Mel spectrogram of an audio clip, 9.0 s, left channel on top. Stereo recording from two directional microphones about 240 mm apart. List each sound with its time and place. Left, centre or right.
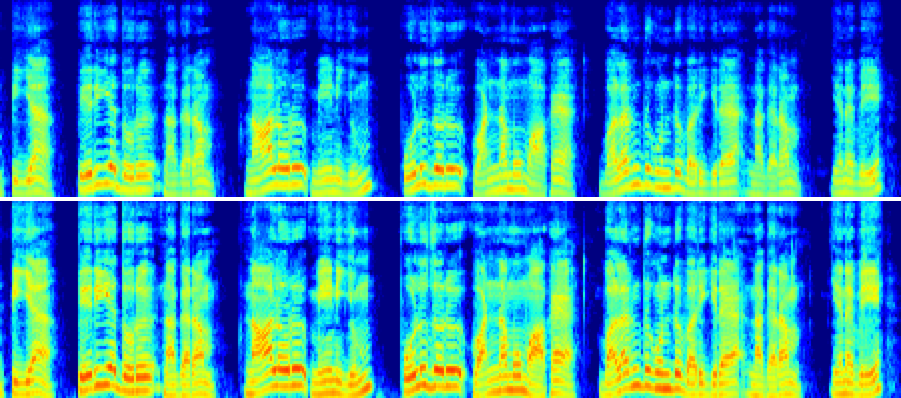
0.1 s speech: right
